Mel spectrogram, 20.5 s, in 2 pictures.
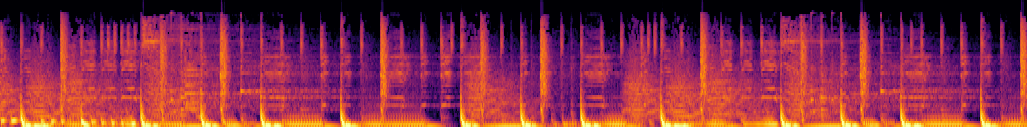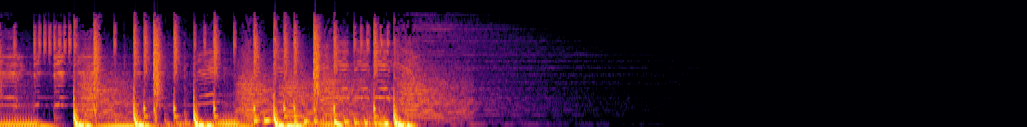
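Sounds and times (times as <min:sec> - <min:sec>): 
trap beat: 0:00.0 - 0:14.5.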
